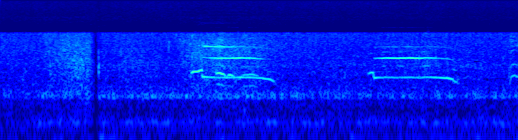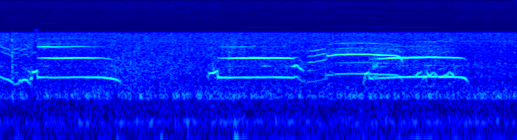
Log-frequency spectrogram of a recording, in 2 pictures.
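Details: Black scoter calling: a series of clear, piping whistles, each slurred and slightly rising or falling, given in four bouts about every two seconds, some doubled or overlapping, over a steady low hum and background noise.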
